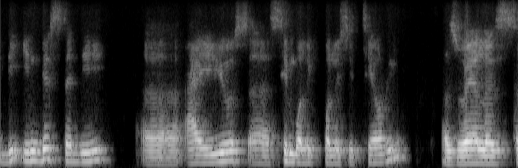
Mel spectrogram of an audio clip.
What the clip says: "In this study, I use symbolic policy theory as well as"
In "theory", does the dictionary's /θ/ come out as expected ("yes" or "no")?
no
